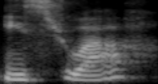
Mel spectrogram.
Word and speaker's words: histoire: of these new words, like H in histoire is silent, oie like in histoire, ou like in cours, un like in matin.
